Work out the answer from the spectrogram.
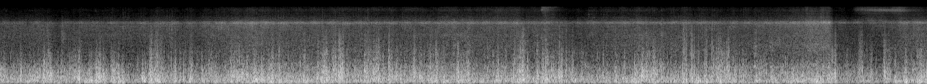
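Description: Meter-gauge passenger train running along the track, heard from a coach side: steady wheel-on-rail rumble with irregular clatter and rattling, mixed with wind buffeting the microphone.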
